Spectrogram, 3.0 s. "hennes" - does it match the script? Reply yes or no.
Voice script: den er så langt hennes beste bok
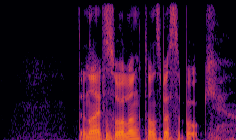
no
